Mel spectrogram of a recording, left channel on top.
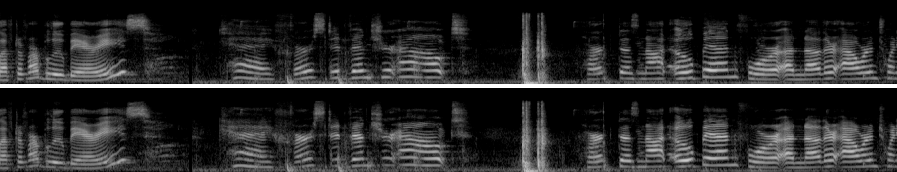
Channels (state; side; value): normal; both; correlation 0.43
